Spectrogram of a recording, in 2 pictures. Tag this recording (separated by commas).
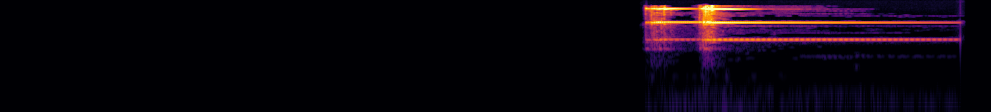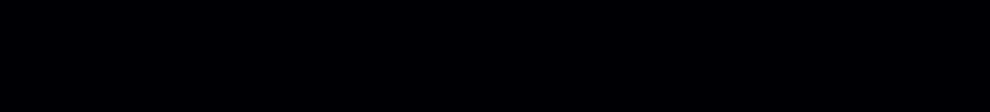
Bicycle bell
